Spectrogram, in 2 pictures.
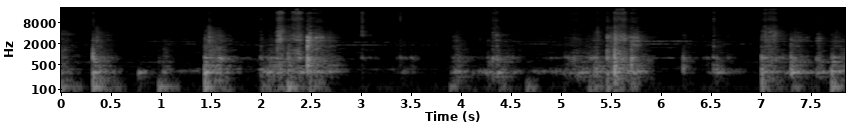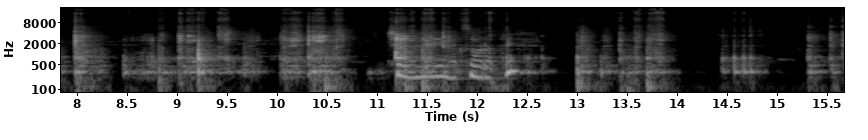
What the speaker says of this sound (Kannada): ಈಗ ಇದನ್ನೆಲ್ಲ ಚೆಂದಾಗಿ ಮಿಕ್ಸ್ ಮಾಡ್ಕೋತೀನಿ ರೀ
